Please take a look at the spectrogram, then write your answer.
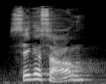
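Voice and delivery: loud, very high professor voice; muddled professor. Acted. Professor mishears the greeting, answers loud and high. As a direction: boom it out high, quite sure of yourself.

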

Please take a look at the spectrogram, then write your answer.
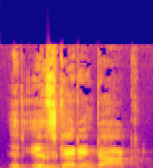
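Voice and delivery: loud, high professor voice; eccentric professor. Acted. Professor sizes up the young crew, loud and high. Professor mishears shark as dark.

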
